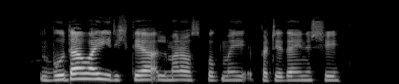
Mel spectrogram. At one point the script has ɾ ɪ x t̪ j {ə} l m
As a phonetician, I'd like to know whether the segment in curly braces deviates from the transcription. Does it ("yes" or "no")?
yes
